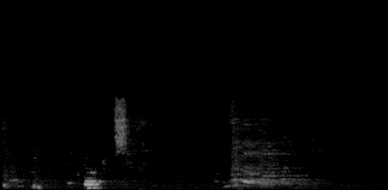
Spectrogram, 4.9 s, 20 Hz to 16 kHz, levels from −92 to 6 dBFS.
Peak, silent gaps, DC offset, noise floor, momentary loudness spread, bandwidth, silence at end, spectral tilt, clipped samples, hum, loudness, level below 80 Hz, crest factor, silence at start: -22 dBFS; none; under 0.1%; -86 dBFS; 24 LU; 7.6 kHz; 1.25 s; -1.5 dB/octave; under 0.1%; none; -41 LUFS; under -90 dBFS; 24 dB; 0.05 s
